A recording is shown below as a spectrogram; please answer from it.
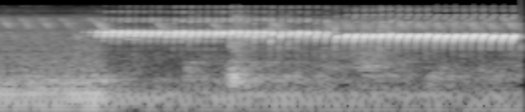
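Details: Canary singing a training song: after a quiet half-second start, a fast, even, rattling trill at mid-high pitch rolls on, drops slightly lower and continues as a rapid pulsed roll to the end.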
